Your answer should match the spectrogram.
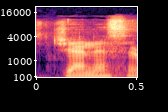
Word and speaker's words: Jenness: Yes, I always say to my patients, it's Jenness. It rhymes with tennis.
